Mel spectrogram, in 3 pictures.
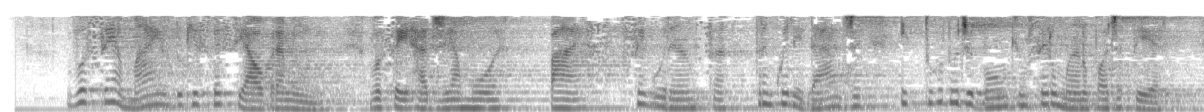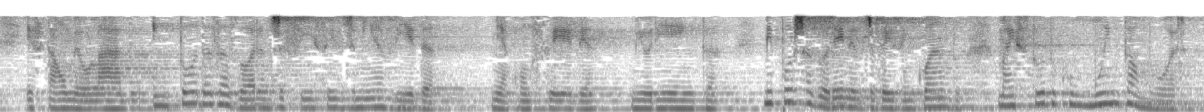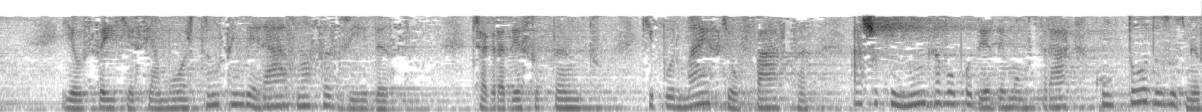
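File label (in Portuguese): voz Agradecimento Ó mãe, fem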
